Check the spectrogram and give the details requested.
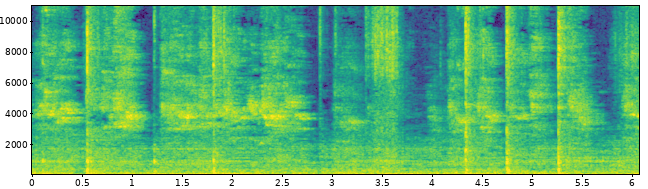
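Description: Small birds chirping in quick, high-pitched bursts, with a few sharp clicks scattered through and a low rumble underneath.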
